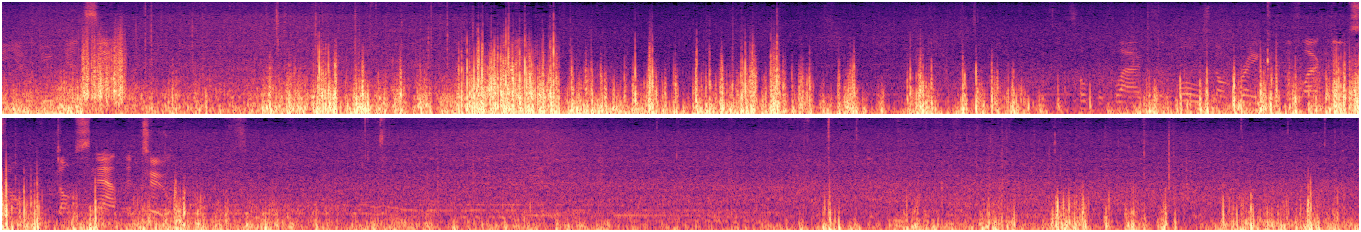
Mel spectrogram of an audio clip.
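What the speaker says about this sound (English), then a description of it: "I'm telling you, it is windy, as you can see." Strong gusting wind buffets the microphone on a street in Swampscott, producing loud, rumbling bursts that swell and fade irregularly for nearly half a minute, close and unsteady, with a faint voice at times underneath.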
